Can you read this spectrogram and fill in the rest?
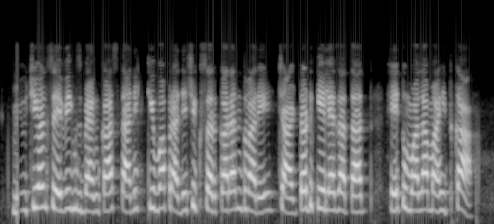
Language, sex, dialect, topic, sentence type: Marathi, female, Varhadi, banking, statement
